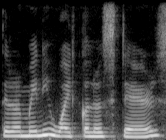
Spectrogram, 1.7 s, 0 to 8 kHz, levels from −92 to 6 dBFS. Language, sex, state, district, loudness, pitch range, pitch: English, female, Assam, Kamrup Metropolitan, -13 LUFS, 230-275 Hz, 245 Hz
